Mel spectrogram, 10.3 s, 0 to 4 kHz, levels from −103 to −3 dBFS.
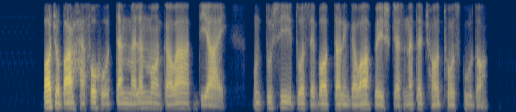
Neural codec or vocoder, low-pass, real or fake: codec, 16 kHz, 0.4 kbps, LongCat-Audio-Codec; 3.6 kHz; fake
